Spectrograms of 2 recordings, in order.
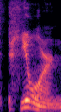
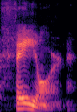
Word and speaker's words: Bjorn: And it's Bjorn, not Fayorn. Bjorn.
